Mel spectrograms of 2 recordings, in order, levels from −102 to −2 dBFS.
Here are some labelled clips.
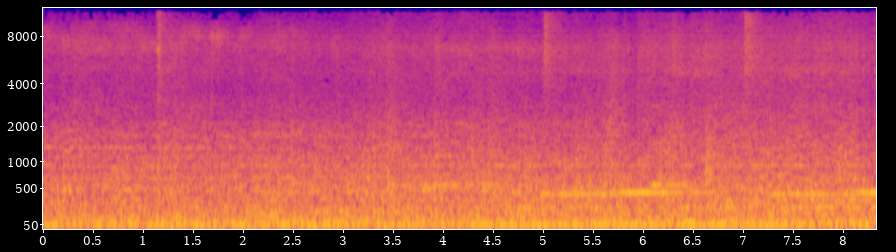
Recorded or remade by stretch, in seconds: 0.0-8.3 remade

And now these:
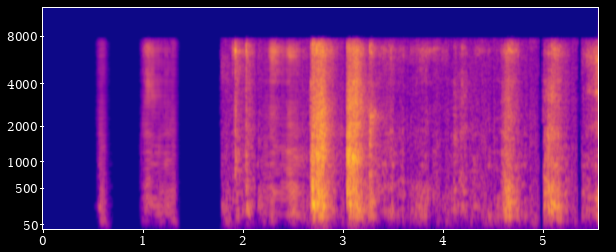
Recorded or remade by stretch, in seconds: 0.0-1.7 remade; 1.7-2.2 recorded; 2.2-2.6 remade; 2.6-5.6 recorded

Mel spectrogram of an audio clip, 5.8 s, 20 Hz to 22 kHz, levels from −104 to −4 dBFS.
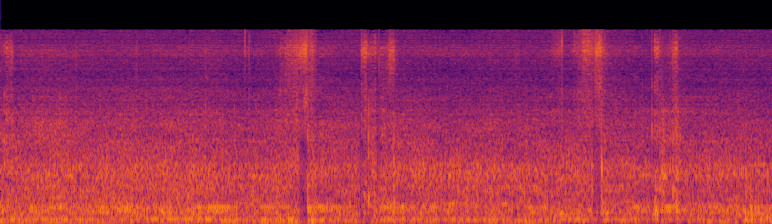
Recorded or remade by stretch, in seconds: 0.0-5.8 remade

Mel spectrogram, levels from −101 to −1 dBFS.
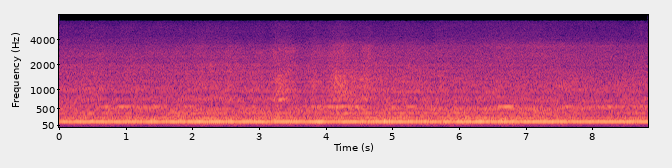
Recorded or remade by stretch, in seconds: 0.0-8.8 recorded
